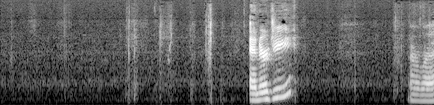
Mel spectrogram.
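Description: A card is laid down on soft cloth with a faint rustle.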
